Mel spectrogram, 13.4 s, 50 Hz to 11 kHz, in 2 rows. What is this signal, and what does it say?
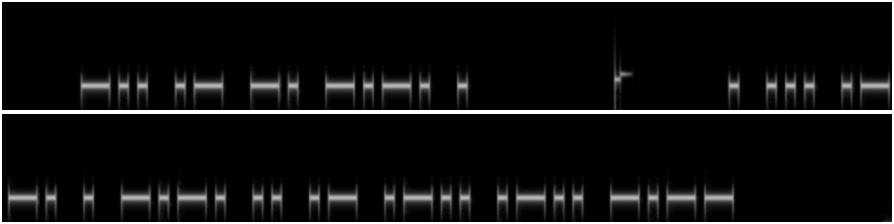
Morse code, heard as a keyed tone, about 17 wpm, 700 Hz. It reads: DANCE ESPECIALLY
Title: Sentences from Top 700 Words - New Word Drill - 17wpm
